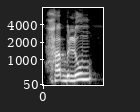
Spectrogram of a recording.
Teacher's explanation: اس کا قاعدہ یہ ہے کہ نون ساکن یا تنوین کے بعد آگے میم آ جائے تو اس صورت میں ادغام غنّے کے ساتھ کیا جائے گا، ادغام غنّے کے ساتھ کیا جائے گا، اور میم کے اوپر غنّہ کریں گے، آواز کو ناک میں لے جا کر اس کو ایک ساکن تک جو ہے وہ غنّہ کریں گے · با پر قلقلہ کمزور قلقلہ ہوگا، لام کے اوپر دو پیش ہیں تو میم مشدد ہے۔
